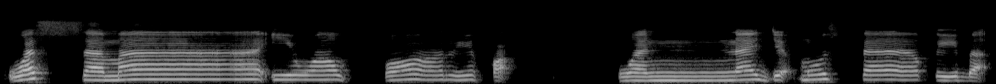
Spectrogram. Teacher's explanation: Jadi membacanya lamnya tidak dibaca, langsung memasukkan lam ke huruf sin. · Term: alif lam syamsiyah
